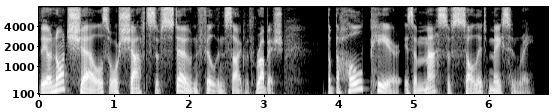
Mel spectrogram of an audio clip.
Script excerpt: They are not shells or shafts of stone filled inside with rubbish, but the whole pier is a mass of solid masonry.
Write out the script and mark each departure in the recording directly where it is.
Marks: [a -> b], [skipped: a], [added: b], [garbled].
They are not shells or shafts of stone filled inside with rubbish, but the whole pier is a mass of solid masonry.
